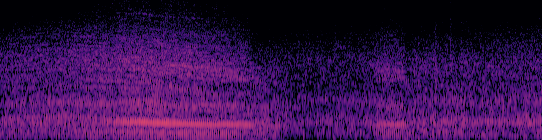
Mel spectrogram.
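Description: Stock race cars circling the Irwindale track, engines roaring past at a distance with a rising then fading whine as one car sweeps by, followed by another pass, heard without any talk.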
